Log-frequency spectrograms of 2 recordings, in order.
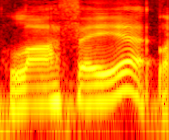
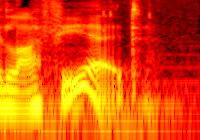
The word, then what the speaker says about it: Lafayette: Most people say Lafayette, like it's spelled, but it's actually Lafayette.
